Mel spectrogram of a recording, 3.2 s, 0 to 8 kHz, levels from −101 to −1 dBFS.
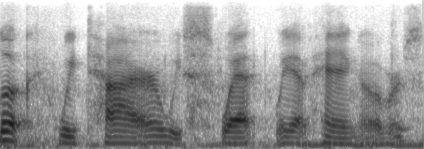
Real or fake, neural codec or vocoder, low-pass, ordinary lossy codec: fake; vocoder, 44.1 kHz, 80 mel bands, Vocos; 7.2 kHz; Opus, 24 kbps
